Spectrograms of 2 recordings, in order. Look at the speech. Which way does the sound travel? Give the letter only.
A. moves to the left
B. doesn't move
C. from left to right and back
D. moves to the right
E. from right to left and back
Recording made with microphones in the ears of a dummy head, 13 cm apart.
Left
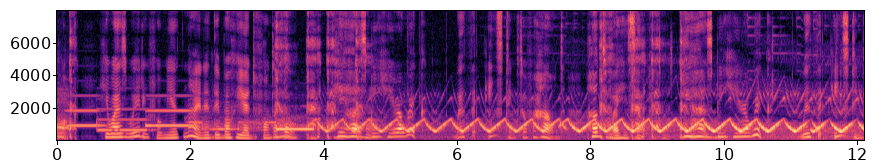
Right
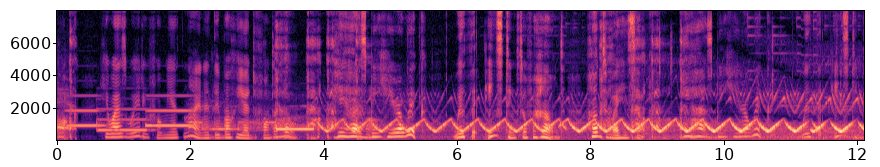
C.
